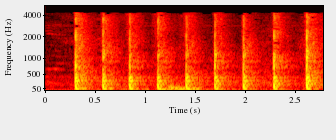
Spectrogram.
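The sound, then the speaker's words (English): Steady knocking on a door, eight firm, evenly spaced raps over a few seconds, each a sharp thud with a brief decay, with no voices. “The door. Somebody's at the door.”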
